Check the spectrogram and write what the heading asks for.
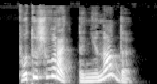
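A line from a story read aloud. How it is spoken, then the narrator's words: Indignant snort, mouth full. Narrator (Russian): возмущенно фыркнул король Мистралии, попутно запихивая в рот конфету для успокоения растрепанных нервов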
